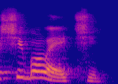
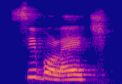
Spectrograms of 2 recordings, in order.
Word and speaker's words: chibolete: respondesse que não diziam Então diga chibolete se ele dissesse cebolete sem conseguir pronunciar corretamente a palavra prendiam no hematavam no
